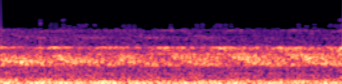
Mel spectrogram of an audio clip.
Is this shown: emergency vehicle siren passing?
yes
